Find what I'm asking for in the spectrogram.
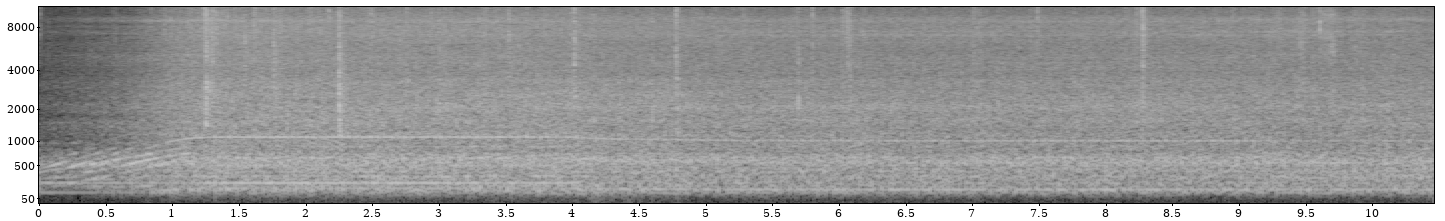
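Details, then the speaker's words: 1995 10,500 BTU window air conditioner after cleaning and oiling the fan motor: spins up quickly to a steady, clean hum with even airflow, no squeal or rattle; normal fan motor run. "so I cleaned it up oiled the motor and it runs a lot better now"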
